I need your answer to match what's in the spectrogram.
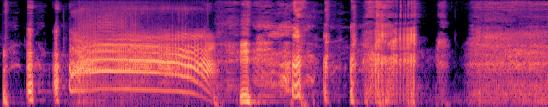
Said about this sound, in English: He's screaming at you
